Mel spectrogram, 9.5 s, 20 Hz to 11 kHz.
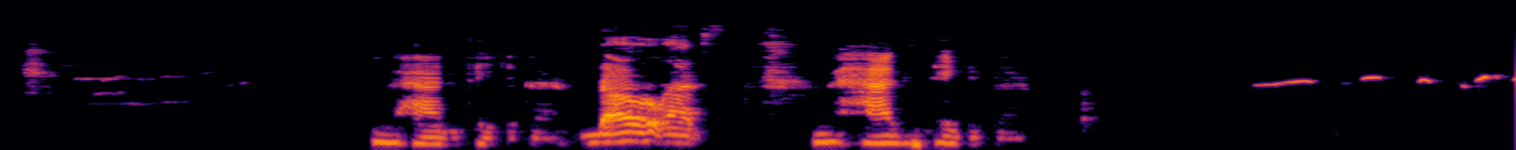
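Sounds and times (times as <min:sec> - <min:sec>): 
speech: 0:02.3 - 0:06.5
person whistling a tune by blowing air out: 0:07.9 - 0:09.4.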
